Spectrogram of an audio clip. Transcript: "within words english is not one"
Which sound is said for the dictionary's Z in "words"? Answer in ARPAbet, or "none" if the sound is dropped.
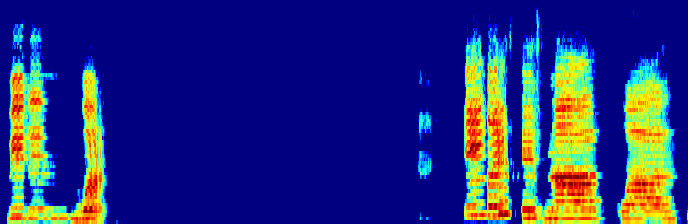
none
